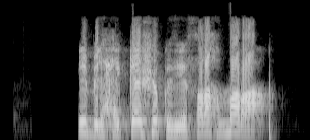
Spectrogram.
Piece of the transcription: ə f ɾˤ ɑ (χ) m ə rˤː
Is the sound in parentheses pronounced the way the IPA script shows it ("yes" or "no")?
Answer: yes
